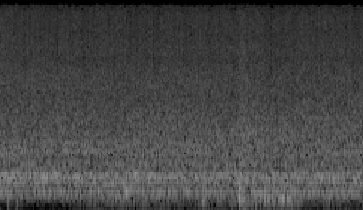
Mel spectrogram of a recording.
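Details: Sicilian honey bee swarm during capture near Sciacca, a dense continuous buzzing drone with layered low humming tones, unbroken throughout, one sharp click partway.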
